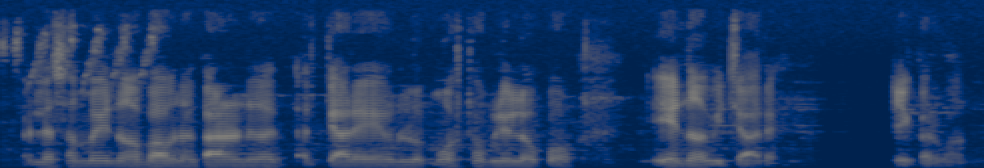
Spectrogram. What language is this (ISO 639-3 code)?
guj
